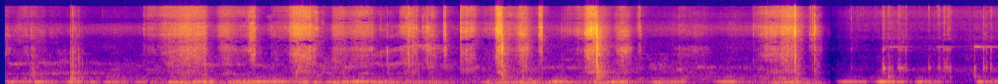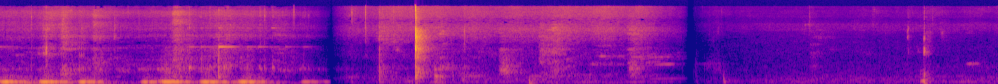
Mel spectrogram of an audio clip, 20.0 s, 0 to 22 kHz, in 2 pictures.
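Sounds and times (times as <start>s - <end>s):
knife slicing apple: 1.4s - 6.6s, 7.5s - 9.9s.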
